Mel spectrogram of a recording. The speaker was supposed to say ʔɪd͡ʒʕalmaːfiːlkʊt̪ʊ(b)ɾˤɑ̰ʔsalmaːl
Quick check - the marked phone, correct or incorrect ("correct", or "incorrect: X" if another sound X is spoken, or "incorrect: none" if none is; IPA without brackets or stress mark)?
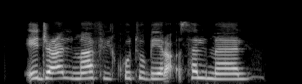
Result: correct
